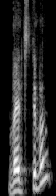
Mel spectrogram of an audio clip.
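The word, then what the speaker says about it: vegetable: बोलना हमें ठीक है वो वेज के बाद जो ई है व साइलेंट है पता है वेजिटेबल लेकिन टेरियन बोलना है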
